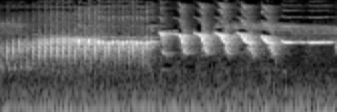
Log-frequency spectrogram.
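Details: Caged red factor canary in powerful training song: a long even buzzy trill, then five swooping downward notes repeated about every quarter second, closing on a steady whistled tone.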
